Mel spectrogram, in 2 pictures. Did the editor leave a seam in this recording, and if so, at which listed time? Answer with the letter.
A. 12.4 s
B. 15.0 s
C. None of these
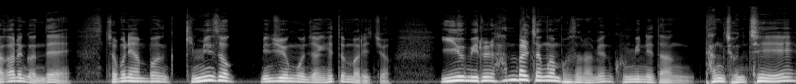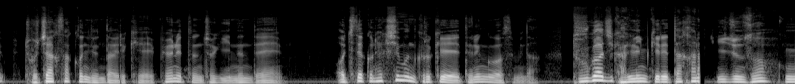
C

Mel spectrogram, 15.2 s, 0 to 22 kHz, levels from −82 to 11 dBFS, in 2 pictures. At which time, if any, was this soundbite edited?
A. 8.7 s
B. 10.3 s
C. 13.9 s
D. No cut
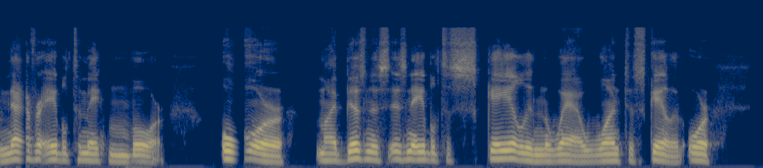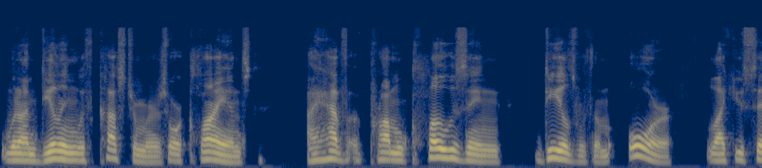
D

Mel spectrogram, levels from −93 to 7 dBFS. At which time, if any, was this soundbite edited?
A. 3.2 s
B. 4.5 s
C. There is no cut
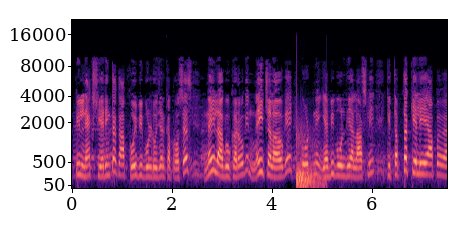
B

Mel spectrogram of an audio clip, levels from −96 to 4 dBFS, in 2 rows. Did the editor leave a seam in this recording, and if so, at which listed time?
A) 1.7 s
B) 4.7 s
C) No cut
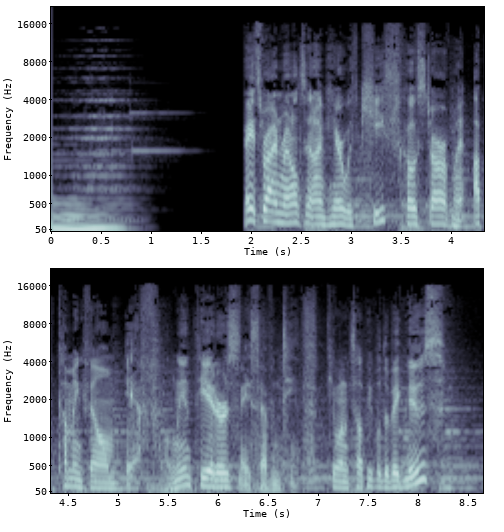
A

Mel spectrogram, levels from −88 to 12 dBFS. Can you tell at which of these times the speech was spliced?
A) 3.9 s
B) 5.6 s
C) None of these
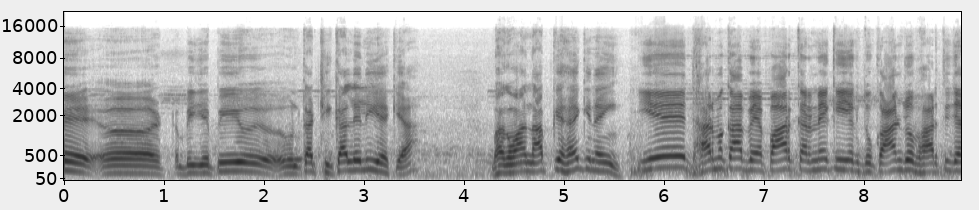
B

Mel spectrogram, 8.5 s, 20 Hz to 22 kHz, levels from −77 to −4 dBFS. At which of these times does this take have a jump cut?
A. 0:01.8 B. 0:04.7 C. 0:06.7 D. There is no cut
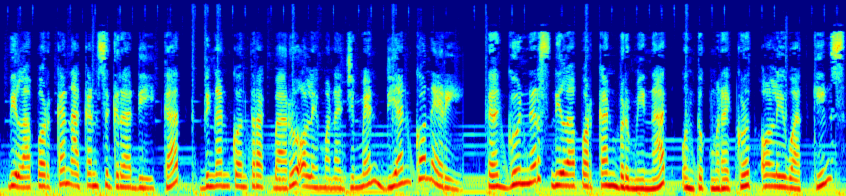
B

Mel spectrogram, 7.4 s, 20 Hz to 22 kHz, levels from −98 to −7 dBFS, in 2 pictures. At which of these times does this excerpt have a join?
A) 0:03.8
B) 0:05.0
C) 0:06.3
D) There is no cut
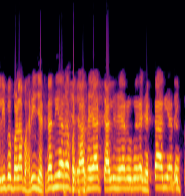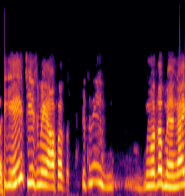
A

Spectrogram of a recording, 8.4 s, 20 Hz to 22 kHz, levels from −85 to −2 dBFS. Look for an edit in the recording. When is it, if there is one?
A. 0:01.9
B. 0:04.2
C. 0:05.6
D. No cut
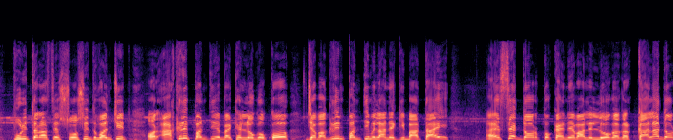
D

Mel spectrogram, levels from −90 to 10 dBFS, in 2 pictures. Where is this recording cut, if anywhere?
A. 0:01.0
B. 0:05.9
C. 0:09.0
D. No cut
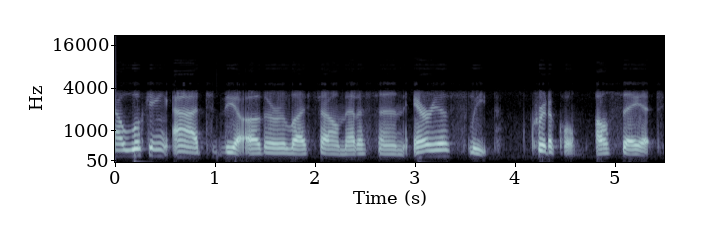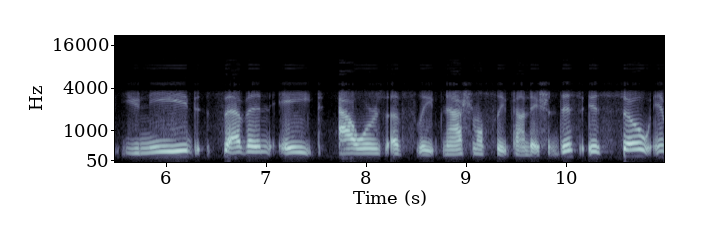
A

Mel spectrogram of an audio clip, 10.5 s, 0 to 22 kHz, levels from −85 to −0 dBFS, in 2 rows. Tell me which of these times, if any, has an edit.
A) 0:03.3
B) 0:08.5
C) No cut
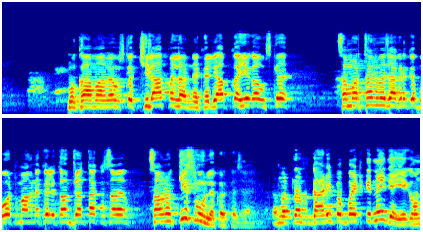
C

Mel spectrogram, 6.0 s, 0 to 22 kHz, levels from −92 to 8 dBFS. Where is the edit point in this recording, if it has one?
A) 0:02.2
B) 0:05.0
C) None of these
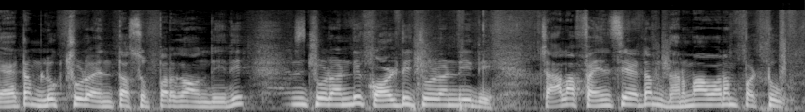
A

